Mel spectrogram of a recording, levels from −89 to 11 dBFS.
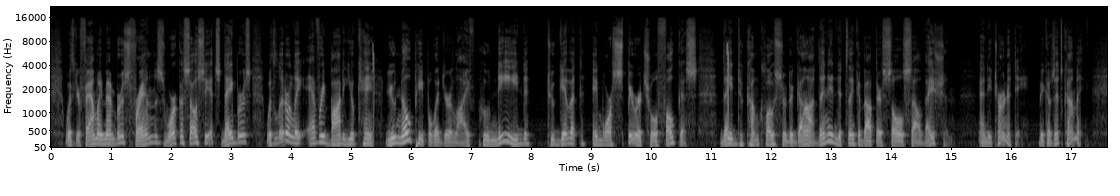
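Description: At 5.35 to 5.39 s and again at 11.25 to 11.29 s there's damaged data in the compressed stream: the decoder trips over bad frames and puts out a short glitch, heard as a chirp, squawk, click or brief hole.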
